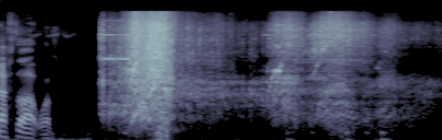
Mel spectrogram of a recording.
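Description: A small electric motor whines loudly as a remote-control car speeds over grass.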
